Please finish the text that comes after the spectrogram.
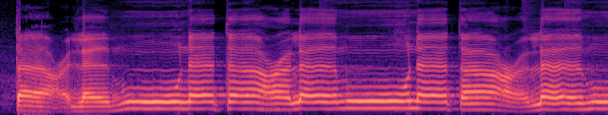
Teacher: nada nahawan ini terdiri dari 3 nada, terangkum dalam yang pertama naik, yang kedua datar, yang ketiga turun. Dan akhir dari nada yang pertama menjadi awal dari nada yang kedua, akhir dari nada yang kedua menjadi awal dari nada yang ketiga.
